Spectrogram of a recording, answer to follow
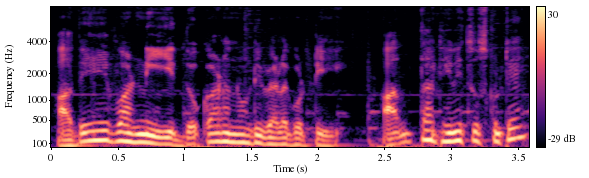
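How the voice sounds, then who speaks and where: A man's voice: medium pitch, animated, quick pace, warm tone, faint music behind, lightly acted. Man acting a greedy, arrogant shopkeeper brother. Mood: scheming, worried. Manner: boastful, dismissive. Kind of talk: dramatized moral story acting.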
